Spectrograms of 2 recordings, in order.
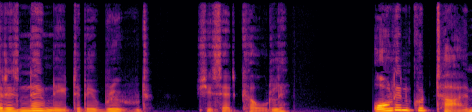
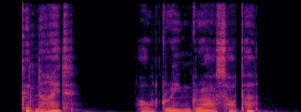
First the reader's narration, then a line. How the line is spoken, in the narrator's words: he whispered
